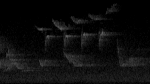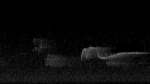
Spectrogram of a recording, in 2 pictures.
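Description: Faint birdsong: a string of quick high chirps and falling notes, then a longer, louder whistled note near the end.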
